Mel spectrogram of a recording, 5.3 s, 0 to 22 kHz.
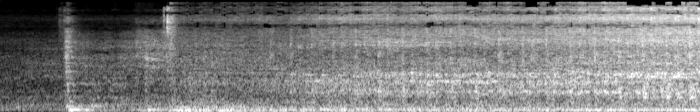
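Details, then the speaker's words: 1977 Chevy C10 V8, sitting since 2007, first start after 17 years: cranks, catches, then a rough lumpy idle with uneven clunks and ticking; owner suspects one clunk is a broken flex plate, the rest lifter noise. "one of those clunks is a broke flex plate the other 16 clunks are lifter"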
